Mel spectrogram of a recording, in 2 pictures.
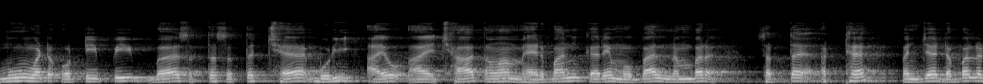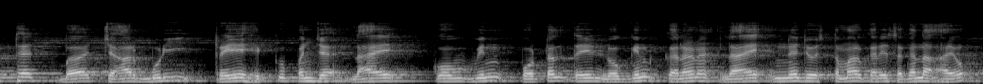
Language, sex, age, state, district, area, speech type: Sindhi, male, 18-30, Madhya Pradesh, Katni, urban, read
